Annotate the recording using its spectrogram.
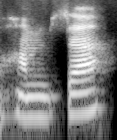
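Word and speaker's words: همزة: first letter was hamza so hamza is pronounced from lothra lower throat and the name in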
